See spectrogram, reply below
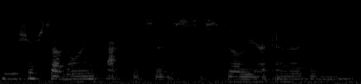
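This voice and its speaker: A woman with a very deep voice guides a meditation at an unhurried pace, leaving long pauses between phrases. Her delivery is hushed and deliberate, with plenty of gravelly fry. She is recorded at a distance from the mic. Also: big pitch swings. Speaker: mindfulness meditation leader at a counseling center. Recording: distant mic with clear background noise.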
